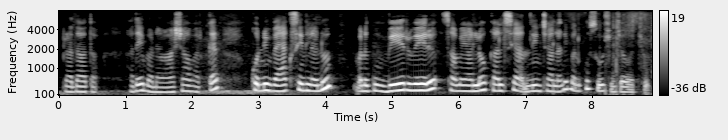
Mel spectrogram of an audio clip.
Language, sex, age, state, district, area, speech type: Telugu, female, 18-30, Telangana, Jagtial, rural, spontaneous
